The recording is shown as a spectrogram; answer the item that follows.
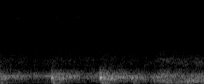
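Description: Marker pen writing on a whiteboard: a squeaky drag of the tip with short taps as each stroke of the letters starts, about every half second.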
